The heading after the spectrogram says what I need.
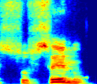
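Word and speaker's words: סוסנו: So here that nu is added, susenu. Susenu. Note that accent is over the last syllable only. Accent is not shifted to pronominal suffix.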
